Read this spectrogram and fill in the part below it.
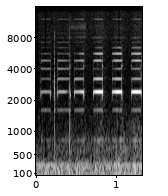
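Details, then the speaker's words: MJX Bugs 3 Pro GPS drone during distance test near 1 km: rapid high-pitched transmitter beeps in short bursts, about four a second, while the drone does its failsafe return-to-home and control can't be retaken. "so there we go we're headed back and it is doing the failsafe return to home at the moment"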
